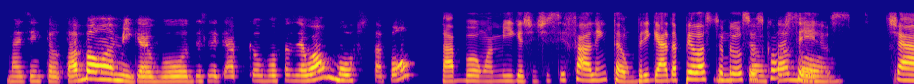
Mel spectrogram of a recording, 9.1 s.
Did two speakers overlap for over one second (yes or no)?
yes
